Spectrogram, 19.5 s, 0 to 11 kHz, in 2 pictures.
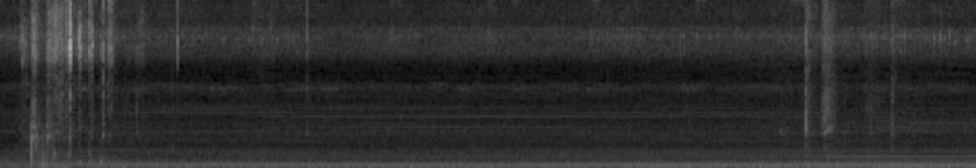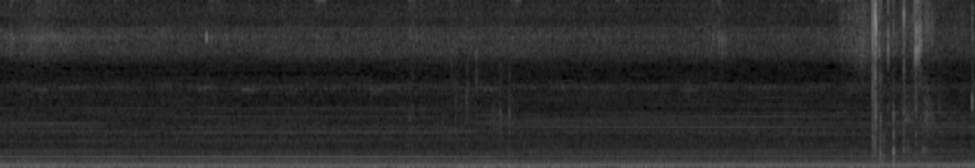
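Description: Steady electrical hum from a Line 6 Spider III guitar combo amplifier idling with nothing played, one strong low tone with a row of fainter higher tones over it. A few faint clicks come near the start, about eight seconds in and near the end.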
